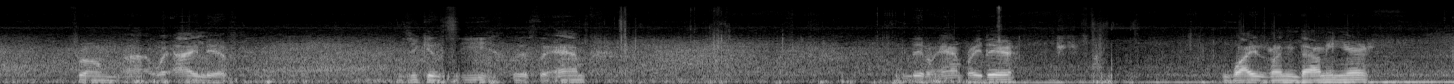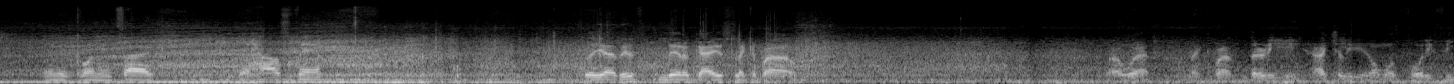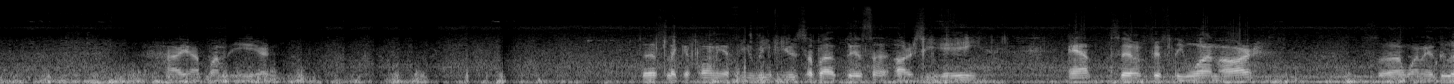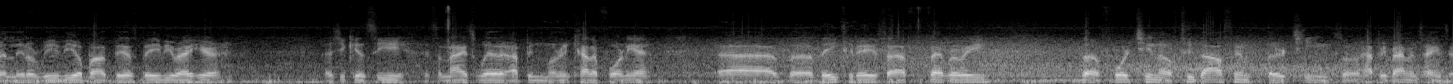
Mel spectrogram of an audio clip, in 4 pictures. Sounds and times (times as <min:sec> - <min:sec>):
Outside, urban or manmade: 0:00.0 - 0:58.1
Speech: 0:00.7 - 0:02.4, 0:04.0 - 0:06.0, 0:09.0 - 0:10.9, 0:12.2 - 0:13.8, 0:15.0 - 0:16.1, 0:16.9 - 0:17.8, 0:20.4 - 0:22.6, 0:25.6 - 0:29.2, 0:30.6 - 0:31.8, 0:35.5 - 0:39.0, 0:39.8 - 0:41.8, 0:42.8 - 0:46.0, 0:46.8 - 0:50.2, 0:50.8 - 0:53.6, 0:54.4 - 0:58.1.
